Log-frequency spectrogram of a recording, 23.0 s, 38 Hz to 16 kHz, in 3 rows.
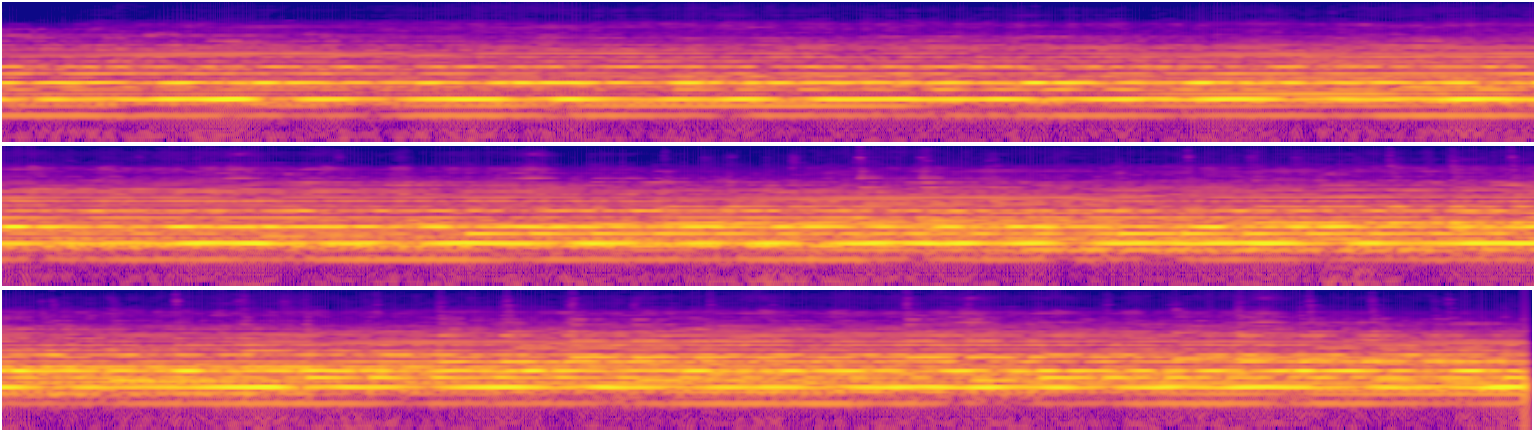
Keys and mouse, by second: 0.8 click, 2.1-5.2 alt+drag, 6.2 click, 7.5 click, 8.3 space, 9.5 space, 11.7-13.9 alt+drag, 14.5 click, 15.4 drag, 15.8 space, 17.0 space, 18.5 /, 19.1 space, 20.0 space, 21.1 /.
